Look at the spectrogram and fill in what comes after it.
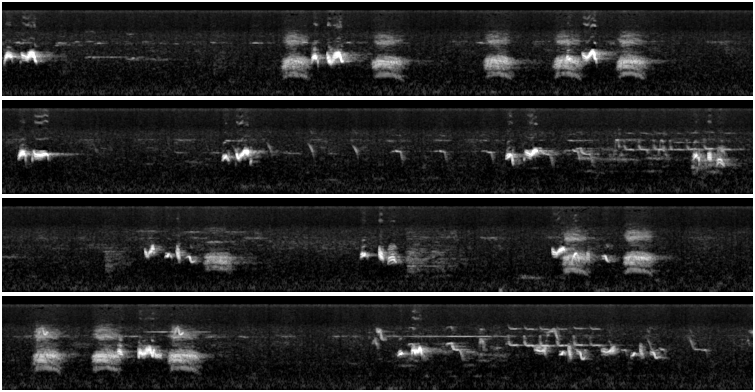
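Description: Short bird chirps, single or in quick runs of two or three, every second or two, over quiet background.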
